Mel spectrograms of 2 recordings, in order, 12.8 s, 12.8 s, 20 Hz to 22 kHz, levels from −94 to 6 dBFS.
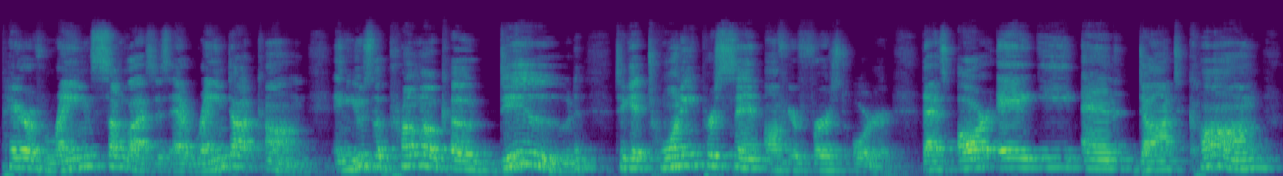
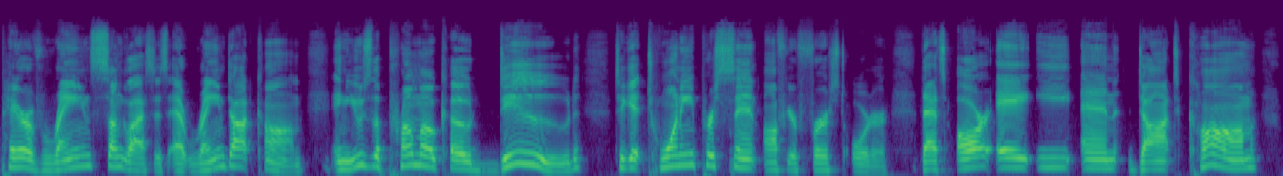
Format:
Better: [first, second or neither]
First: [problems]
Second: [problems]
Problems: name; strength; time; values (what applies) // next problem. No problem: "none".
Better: second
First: off-mic speech; far // room echo; slight; dies away in 0.4 s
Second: none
